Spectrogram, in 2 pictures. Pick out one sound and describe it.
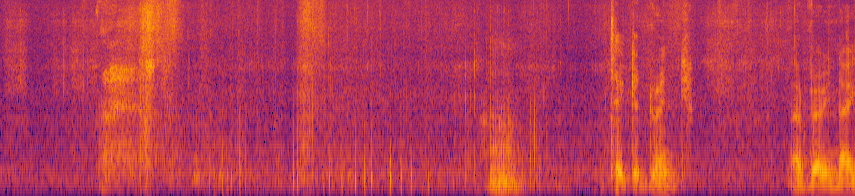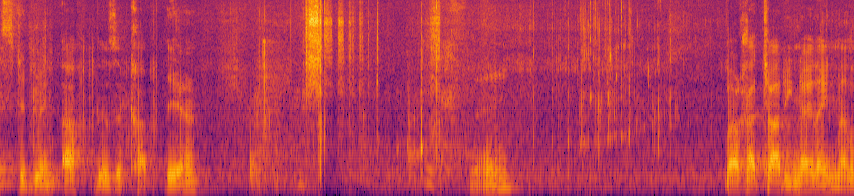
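An elderly man speaks calmly and close by, in a deep voice.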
